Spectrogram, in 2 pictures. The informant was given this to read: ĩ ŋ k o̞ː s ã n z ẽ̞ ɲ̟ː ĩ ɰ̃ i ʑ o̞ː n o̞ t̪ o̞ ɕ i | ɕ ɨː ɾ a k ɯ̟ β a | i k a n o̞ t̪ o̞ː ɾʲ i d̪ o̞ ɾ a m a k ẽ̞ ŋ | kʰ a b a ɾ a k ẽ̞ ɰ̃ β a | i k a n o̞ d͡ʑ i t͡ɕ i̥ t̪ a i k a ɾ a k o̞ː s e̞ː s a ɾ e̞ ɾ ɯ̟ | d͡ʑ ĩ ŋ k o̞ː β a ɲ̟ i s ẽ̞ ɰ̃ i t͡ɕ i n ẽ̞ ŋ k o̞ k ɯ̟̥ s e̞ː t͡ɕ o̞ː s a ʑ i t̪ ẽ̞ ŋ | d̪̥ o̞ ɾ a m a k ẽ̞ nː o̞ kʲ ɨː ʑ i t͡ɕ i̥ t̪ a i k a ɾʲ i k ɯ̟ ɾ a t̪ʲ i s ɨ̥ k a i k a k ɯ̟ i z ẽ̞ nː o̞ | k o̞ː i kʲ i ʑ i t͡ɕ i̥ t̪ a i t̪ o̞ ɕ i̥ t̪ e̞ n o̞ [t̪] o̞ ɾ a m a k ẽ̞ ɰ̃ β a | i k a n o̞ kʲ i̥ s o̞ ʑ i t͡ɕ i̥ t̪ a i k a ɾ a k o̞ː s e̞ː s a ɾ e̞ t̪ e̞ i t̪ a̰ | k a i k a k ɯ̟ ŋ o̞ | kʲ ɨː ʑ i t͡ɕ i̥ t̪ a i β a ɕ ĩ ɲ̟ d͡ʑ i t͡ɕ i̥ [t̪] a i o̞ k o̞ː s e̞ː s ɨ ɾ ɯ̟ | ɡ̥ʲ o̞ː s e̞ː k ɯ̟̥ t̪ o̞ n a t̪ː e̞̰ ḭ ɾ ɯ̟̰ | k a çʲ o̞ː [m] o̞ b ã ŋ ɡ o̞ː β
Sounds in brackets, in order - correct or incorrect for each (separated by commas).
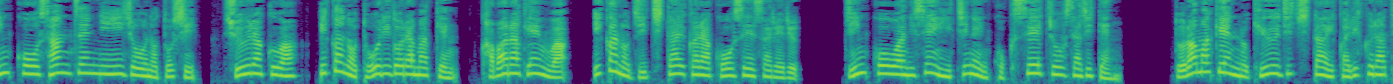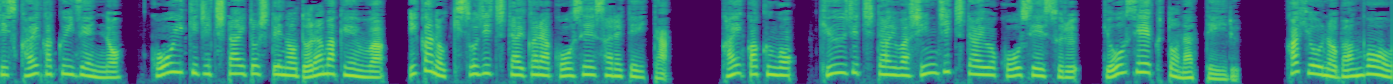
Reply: incorrect, correct, incorrect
